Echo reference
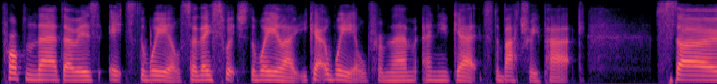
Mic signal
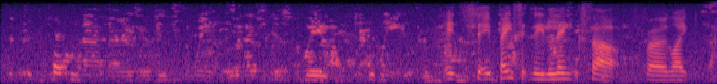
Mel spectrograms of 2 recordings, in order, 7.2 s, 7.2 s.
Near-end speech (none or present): present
